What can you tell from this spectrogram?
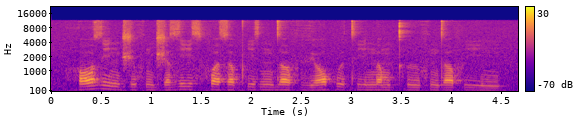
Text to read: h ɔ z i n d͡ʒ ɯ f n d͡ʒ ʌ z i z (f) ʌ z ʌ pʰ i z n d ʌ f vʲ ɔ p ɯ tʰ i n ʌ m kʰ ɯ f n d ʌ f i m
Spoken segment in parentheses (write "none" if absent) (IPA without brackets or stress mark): f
